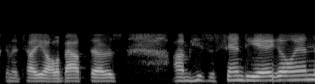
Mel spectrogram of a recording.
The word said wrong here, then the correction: San Diegans: It's San Diegans, by the way.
